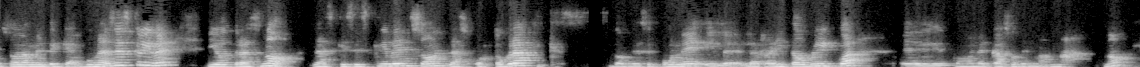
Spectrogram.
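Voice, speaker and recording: Woman teacher, higher voice, lecturing patiently; echoey, distant, lo-fi recording. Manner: explanatory, asks "¿no?" and "¿sí?" often. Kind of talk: online class lecture. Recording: echoey, distant, dull lo-fi sound.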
